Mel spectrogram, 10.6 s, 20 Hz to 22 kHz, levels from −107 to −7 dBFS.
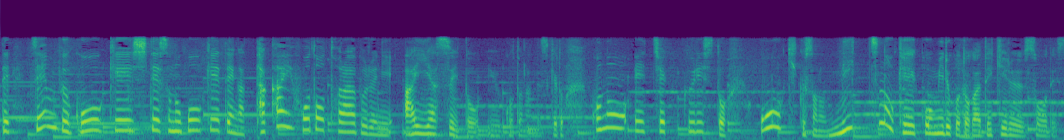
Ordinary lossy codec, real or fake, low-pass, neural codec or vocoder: none; real; 7.2 kHz; none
